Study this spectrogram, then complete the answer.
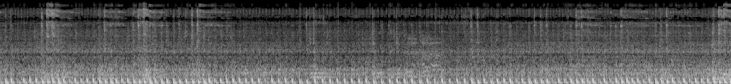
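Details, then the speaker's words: Brand-new Predator 224 single-cylinder engine on a homemade drift trike, just after first start: a fast, even putter with no misses or knocks; normal running. "I probably need to let the engine go through a cycle of heat cycle"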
